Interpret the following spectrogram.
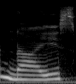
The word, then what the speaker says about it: NICE: इसके बाद है फ्रेंड्स हमारा NICE, तो NICE को हम निके नहीं पढ़ते हैं, इसको हम क्या पढ़ते हैं? नाइस पढ़ते हैं।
